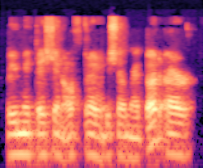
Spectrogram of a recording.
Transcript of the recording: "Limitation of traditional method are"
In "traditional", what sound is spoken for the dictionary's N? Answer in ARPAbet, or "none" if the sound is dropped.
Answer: none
